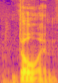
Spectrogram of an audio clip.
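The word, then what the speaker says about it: Dolin: little vignette of gigi dolan dolan no it's not pronounced delene anymore she says unlike you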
